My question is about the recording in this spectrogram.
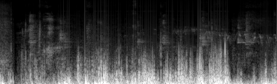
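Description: A hiker's footsteps on a dry dirt trail: a quick, irregular run of steps beginning a moment in.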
